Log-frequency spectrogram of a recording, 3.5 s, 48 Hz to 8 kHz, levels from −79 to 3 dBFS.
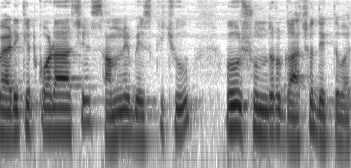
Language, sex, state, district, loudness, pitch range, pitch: Bengali, male, West Bengal, Purulia, -16 LUFS, 130-165 Hz, 145 Hz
